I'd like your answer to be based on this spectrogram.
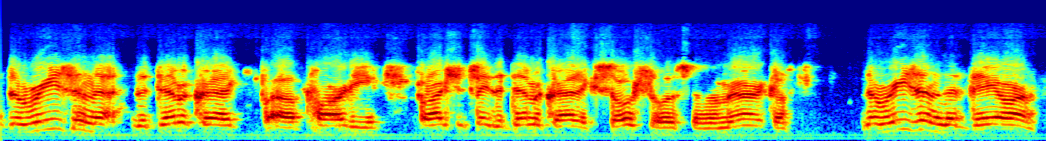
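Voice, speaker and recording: A man with a fairly high voice talks on a call-in show, joking lightly and then explaining his views at length. His voice comes through a muffled, lo-fi phone line. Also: a little fast. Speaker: co-host. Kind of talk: casual phone-in chat.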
